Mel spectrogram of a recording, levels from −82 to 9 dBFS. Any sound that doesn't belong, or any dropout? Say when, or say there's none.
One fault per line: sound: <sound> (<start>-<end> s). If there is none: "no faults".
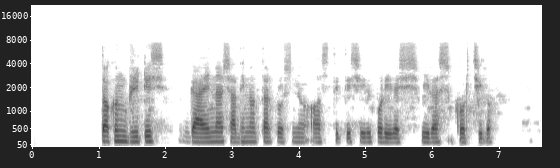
no faults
